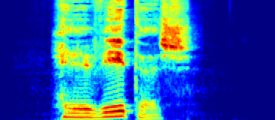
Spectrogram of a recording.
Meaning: Helvetian, Swiss
- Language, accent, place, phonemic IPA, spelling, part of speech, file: German, Germany, Berlin, /hɛlˈveːtɪʃ/, helvetisch, adjective, De-helvetisch.ogg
